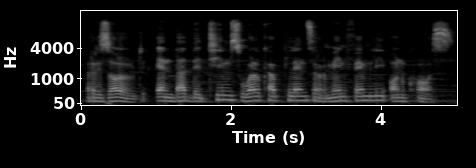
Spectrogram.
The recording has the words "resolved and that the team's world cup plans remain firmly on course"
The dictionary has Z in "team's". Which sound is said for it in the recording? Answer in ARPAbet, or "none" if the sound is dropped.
S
